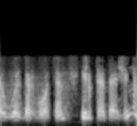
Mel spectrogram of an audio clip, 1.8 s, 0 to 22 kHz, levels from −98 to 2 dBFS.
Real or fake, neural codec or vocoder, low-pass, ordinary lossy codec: real; none; 3.6 kHz; AAC, 16 kbps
